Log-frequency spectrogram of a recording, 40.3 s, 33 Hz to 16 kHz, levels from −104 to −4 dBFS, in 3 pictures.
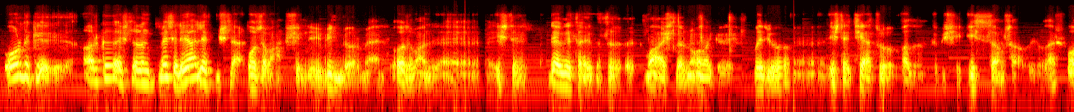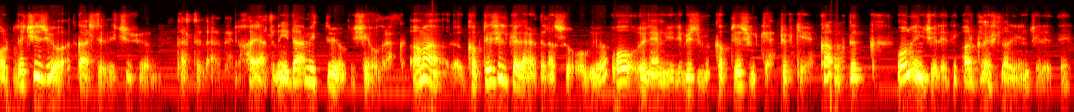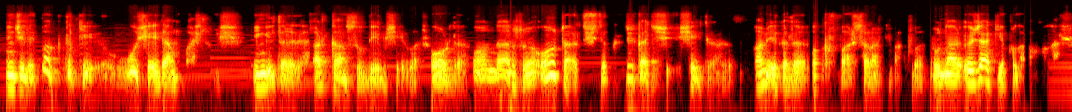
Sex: male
